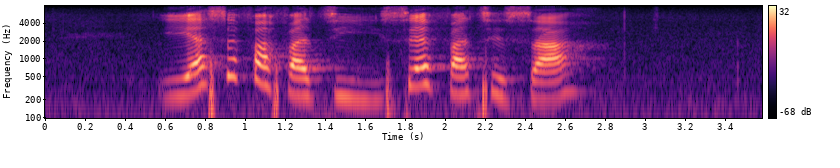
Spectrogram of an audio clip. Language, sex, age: Southern Sotho, female, 20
